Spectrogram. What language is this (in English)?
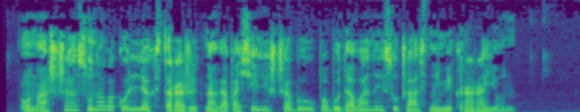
Belarusian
